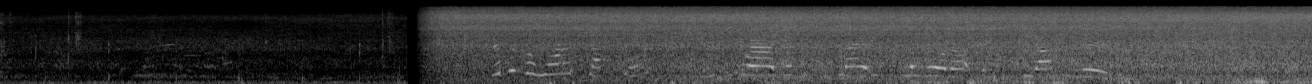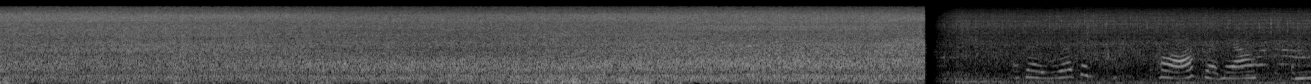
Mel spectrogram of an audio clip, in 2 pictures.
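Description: Water park play tower spraying and pouring water: a loud, steady rushing hiss that starts suddenly about four seconds in and stops suddenly near the end, with a few short shouts or calls heard through it early on.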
